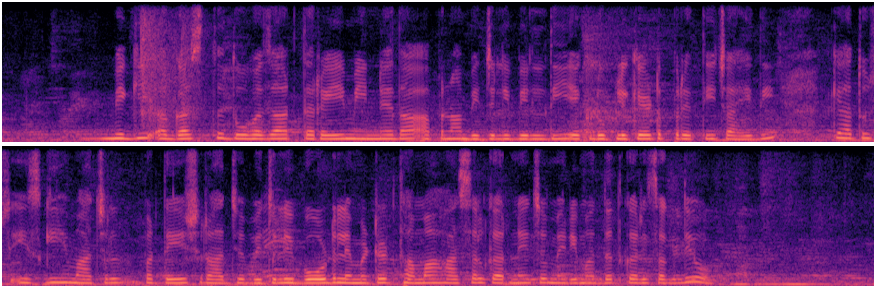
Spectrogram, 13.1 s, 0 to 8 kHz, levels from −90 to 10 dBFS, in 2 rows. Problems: constant background noise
